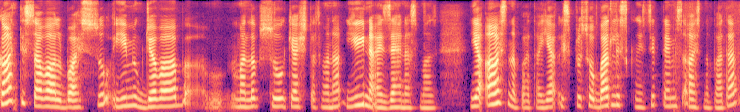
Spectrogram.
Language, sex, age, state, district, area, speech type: Kashmiri, female, 30-45, Jammu and Kashmir, Baramulla, rural, spontaneous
